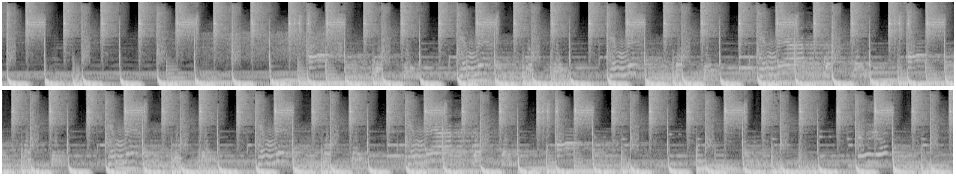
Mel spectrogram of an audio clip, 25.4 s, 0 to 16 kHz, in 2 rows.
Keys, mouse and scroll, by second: 0.3 middle click, 0.8 r, 1.6 middle click, 2.0 s, 2.5 middle click, 3.0 s, 3.9 g, 5.0 middle click, 5.2 Tab, 5.6 KP_1, 5.8 KP_3, 6.8 alt+d, 8.4-9.4 middle drag, 9.4 click, 9.7 KP_Divide, 10.0-11.4 middle drag, 11.4 Tab, 11.5 scroll down 3, 11.7 KP_Divide, 12.1 middle click, 13.1 click, 13.8-16.9 shift+drag, 16.9 KP_1, 17.1 KP_3, 17.6 shift+middle click, 18.0 alt+d, 19.2-21.1 middle drag, 21.1 scroll down 1, 21.3-21.6 scroll up 10, 21.8-22.3 scroll down 3, 22.3 g, 23.8 middle click, 24.2 scroll down 1.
